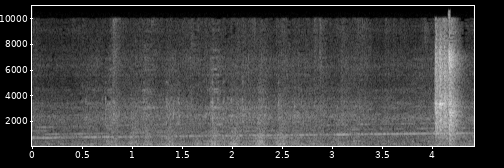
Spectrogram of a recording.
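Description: A train rumbles steadily along the rails through a continuing run of curves, swaying left and right, with a low continuous roar, faint rhythmic clacking of wheels and a thin high squeal running underneath, ending in a brief burst of hissing noise.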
